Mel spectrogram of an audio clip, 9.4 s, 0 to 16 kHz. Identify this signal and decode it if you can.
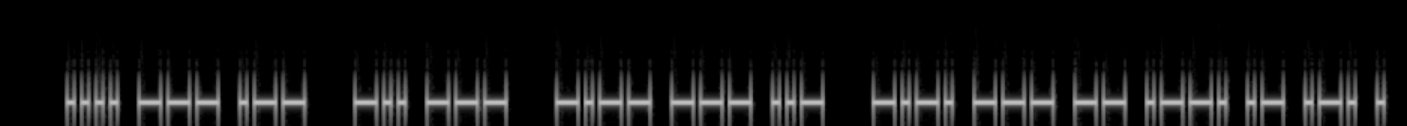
Morse code, heard as a keyed tone, about 25 wpm, 700 Hz. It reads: HOW DO YOU COMPARE
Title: Sentences from Top 1300 Words 25wpm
